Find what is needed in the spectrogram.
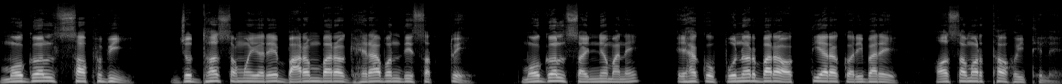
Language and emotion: Odia, neutral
